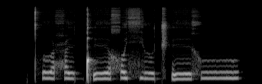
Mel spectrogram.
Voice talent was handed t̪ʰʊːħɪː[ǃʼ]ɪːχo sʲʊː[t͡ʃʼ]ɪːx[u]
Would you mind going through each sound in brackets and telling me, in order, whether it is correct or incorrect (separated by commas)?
correct, correct, incorrect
